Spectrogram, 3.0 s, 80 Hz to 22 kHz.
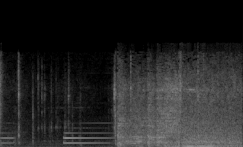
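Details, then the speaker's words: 2006 Ford Freestyle AWD after cleaning ignition switch contacts to fix a no-crank: brief starter whirr, engine catches cleanly and runs steadily with no hesitation; new ignition switch recommended if it recurs. "Well, clean the contacts, put it back together, and it starts and runs."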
